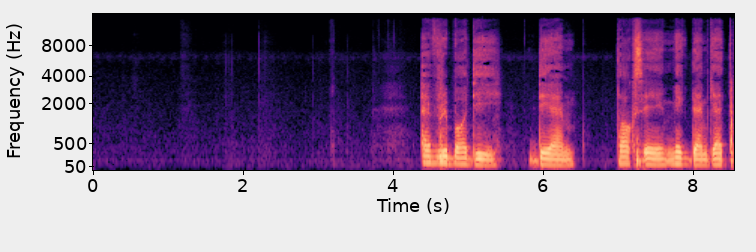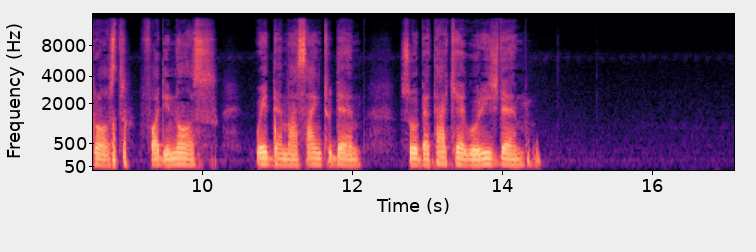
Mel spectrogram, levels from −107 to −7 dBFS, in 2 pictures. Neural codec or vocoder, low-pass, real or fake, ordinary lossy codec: vocoder, 48 kHz, 128 mel bands, Vocos; 14.4 kHz; fake; AAC, 64 kbps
